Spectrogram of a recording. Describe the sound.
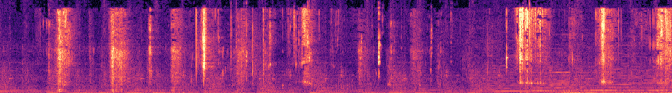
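Quiet crisp crunching of chocolate cookies being bitten and chewed, with several sharper crunches scattered irregularly among softer chewing sounds.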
